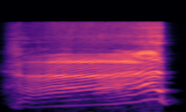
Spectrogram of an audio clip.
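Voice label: Vox Casting, Korean; Neraxis; kingsraid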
